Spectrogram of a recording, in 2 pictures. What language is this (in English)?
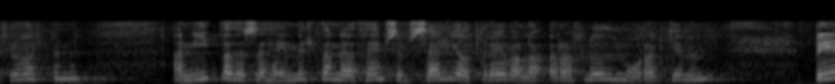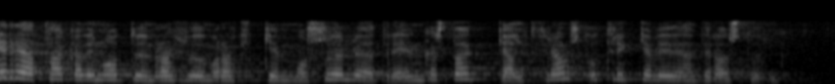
Icelandic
